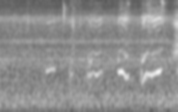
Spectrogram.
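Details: Puppies being taught to stay whimper in a few thin, high, wavering whines late in the moment, gliding up and down, with a person's voice repeating commands around them.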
